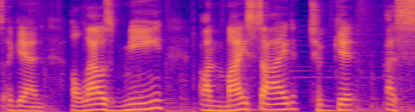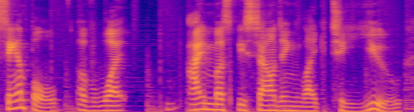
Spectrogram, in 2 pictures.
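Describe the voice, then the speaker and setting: A man's voice: mid-range voice, fairly bright tone. A man casually reviewing an audio mixer at a desk microphone in a home room, chatting and repeating words for emphasis. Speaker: tech reviewer. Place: home room with fan and PC running. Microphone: desk microphone about eight to ten inches away.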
